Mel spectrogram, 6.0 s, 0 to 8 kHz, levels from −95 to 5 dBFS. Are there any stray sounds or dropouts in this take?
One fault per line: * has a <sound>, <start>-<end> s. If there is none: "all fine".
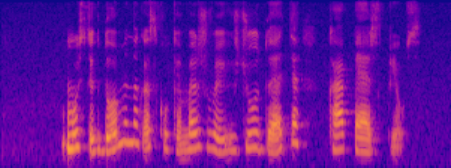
all fine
